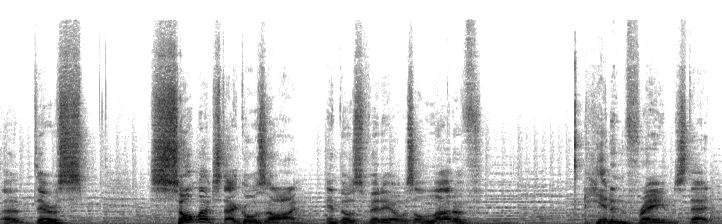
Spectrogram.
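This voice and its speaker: A man's voice: medium pitch, sing-song, slow, soft background music. A man hosting a reaction video with casual, informal commentary, swearing and repeating phrases for emphasis.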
